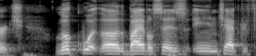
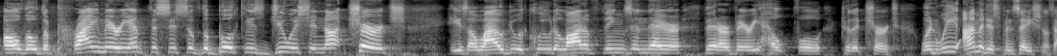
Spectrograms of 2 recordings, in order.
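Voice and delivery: fervent preaching; 4 semitones higher, 9 dB louder than usual. Acted. Preaching at full force.

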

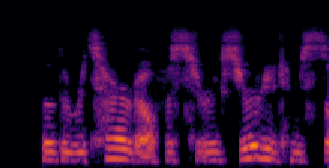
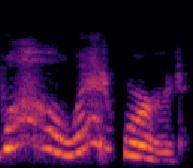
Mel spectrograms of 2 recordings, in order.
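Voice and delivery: higher and louder surprised cry; startled whoa; 11 semitones higher, 7 dB louder, slower than usual. Acted. Friend startled by Edward bursting in, surprised shout. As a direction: jump back in surprise.

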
